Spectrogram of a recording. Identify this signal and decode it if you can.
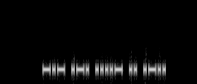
Morse code, heard as a keyed tone, about 52 wpm, 700 Hz. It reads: KR4IL
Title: USA Call Signs - 5 Characters - 4x Character Spacing - 50wpm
